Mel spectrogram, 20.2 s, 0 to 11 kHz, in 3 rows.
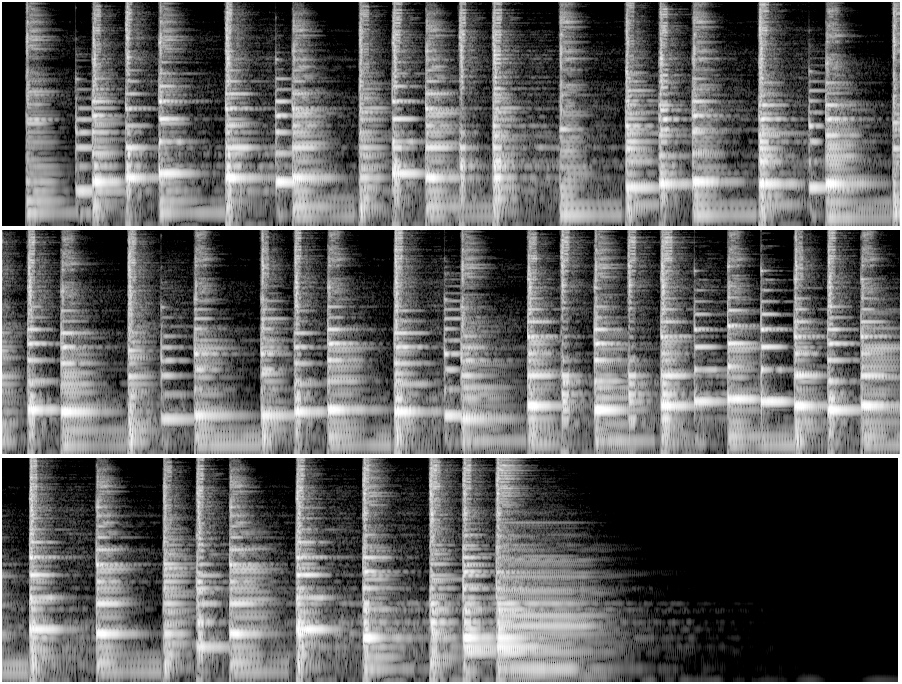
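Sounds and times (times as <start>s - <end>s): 
cute cheerful cartoon background music: 0.2s - 18.6s.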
